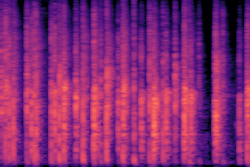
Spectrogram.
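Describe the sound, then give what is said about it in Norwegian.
A small group at an NRK editorial meeting claps their hands in a quick, uneven patter of sharp, bright claps for a couple of seconds, with a short gap before the clapping picks up again briefly. “Applaus, eller?”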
